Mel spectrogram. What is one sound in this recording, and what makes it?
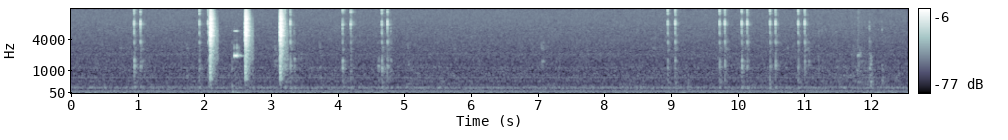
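Keys on a keyboard click softly.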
